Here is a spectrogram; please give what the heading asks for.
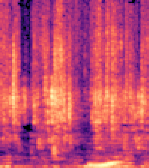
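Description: Running tap water splashes steadily over hands as powdered sugar is washed off, a broad hissing wash with shifting gurgles, fairly faint and continuous for about a second.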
